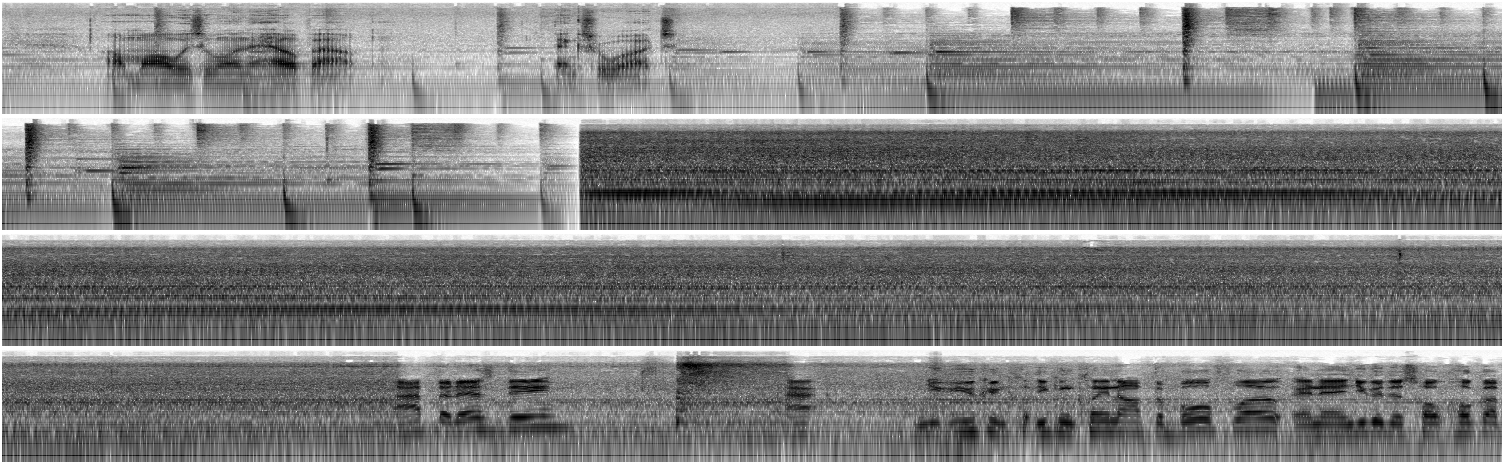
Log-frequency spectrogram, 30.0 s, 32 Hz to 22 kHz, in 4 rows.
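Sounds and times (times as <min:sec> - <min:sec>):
music: 0:00.0 - 0:10.4
heavy engine running steadily: 0:10.4 - 0:30.0.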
